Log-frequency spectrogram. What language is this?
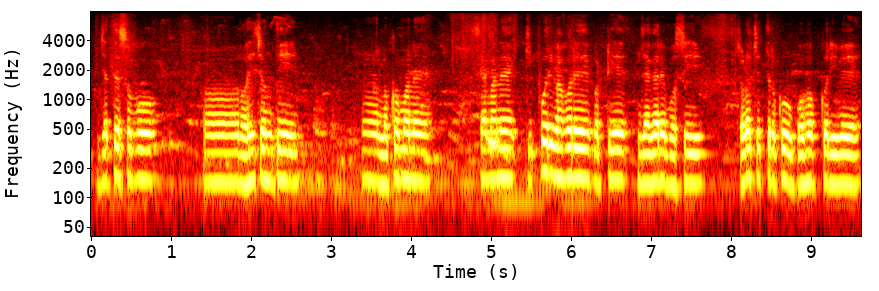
Odia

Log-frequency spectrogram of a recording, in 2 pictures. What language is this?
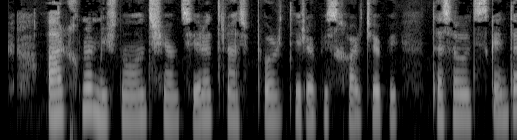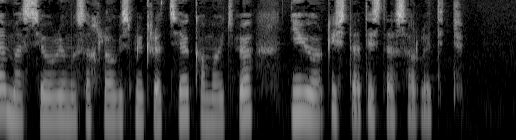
Georgian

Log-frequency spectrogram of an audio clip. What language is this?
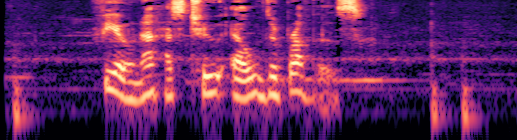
English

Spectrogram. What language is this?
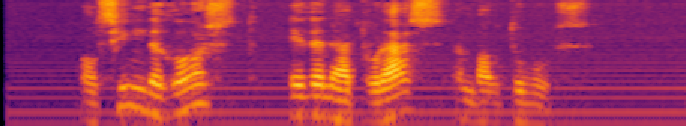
Catalan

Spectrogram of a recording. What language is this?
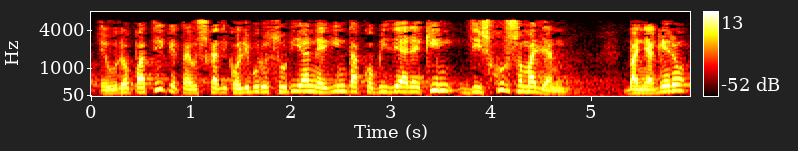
Basque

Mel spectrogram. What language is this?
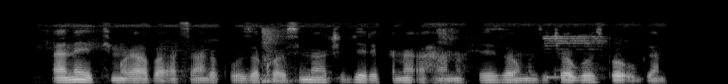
Kinyarwanda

